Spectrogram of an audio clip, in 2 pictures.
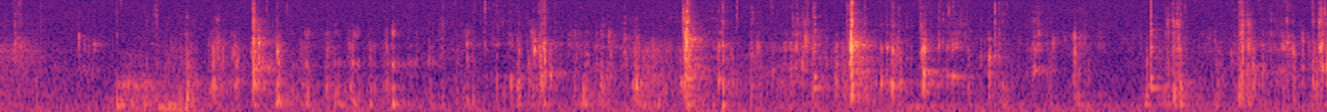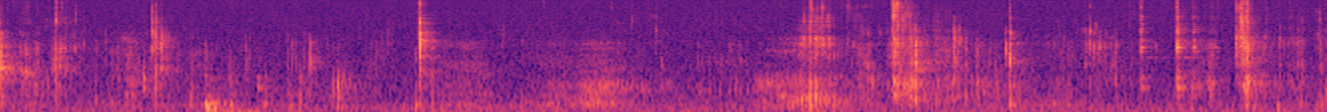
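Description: Close-miked chewing and biting of a person eating sauce-coated king crab meat, with many short, irregular mouth clicks.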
